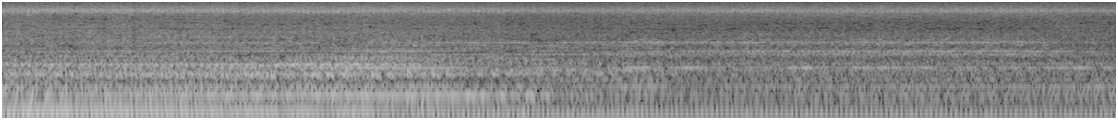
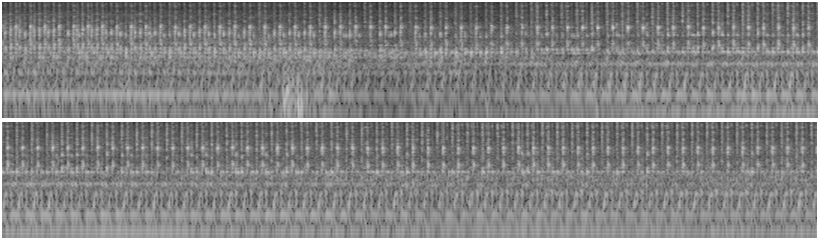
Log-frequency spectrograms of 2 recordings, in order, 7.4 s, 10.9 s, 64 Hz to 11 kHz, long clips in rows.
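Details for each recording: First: Chevy Silverado V8 after an exhaust manifold leak that caused cold-start noise was fixed with new ARP manifold bolts and anti-seize on the passenger side. It now settles into an even, quiet idle with no ticking or puffing: normal idle. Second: Bought-used 2016 Chevy Silverado, cold start idle. Sharp, even, crisp ticking about three per second that goes away once warm. Exhaust manifold leak from broken studs on the passenger side, toward the back, to be replaced.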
